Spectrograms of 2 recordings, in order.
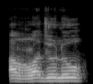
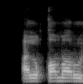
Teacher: تلفظ کے وقت لام کے بجائے حرف شمسی ہی کا تلفظ ہوتا ہے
